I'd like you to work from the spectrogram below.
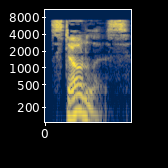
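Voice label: "stoneless", English, British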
